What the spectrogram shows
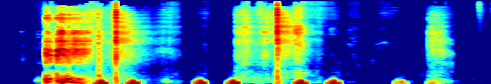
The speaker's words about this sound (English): So as ever, I uh, step over to uh, just uh, clear my throat and pop on the uh, the blackad latex gloves.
